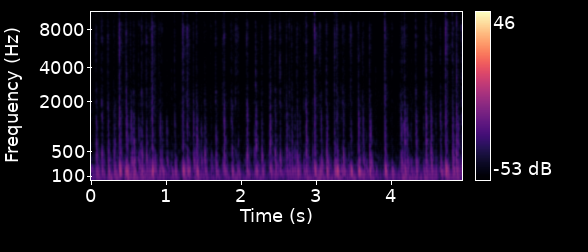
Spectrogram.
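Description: Fast typing with both hands' fingertips on a 13-inch aluminium MacBook Pro keyboard with backlit black plastic keycaps. The continuous, rapid stream of short, dull clicks and taps decays almost instantly, with a low thud-like body and little high brightness. About 36 keystrokes can be picked out over five seconds.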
